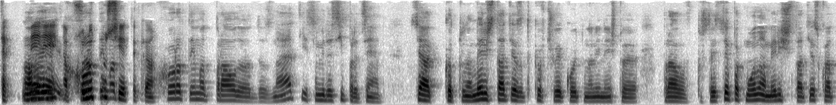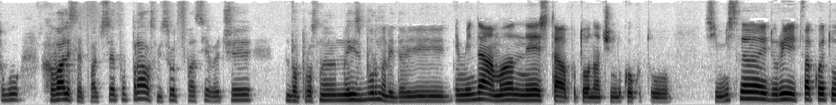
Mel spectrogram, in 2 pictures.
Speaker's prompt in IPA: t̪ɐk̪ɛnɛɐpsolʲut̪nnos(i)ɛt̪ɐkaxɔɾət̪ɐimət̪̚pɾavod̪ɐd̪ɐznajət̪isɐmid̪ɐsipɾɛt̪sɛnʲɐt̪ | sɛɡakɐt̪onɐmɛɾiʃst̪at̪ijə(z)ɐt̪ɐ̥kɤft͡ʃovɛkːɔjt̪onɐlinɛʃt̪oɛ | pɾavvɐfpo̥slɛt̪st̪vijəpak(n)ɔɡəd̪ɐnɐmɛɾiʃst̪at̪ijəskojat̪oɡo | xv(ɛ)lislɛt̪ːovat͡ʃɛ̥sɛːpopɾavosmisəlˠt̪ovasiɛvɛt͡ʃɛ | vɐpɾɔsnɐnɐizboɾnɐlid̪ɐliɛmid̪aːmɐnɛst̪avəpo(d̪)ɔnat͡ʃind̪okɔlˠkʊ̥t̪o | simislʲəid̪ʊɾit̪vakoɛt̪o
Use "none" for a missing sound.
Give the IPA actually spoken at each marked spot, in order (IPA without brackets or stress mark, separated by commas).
i, z, m, a, t̪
